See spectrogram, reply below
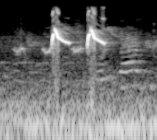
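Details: Prinia (prenjak lumut) giving its loud 'shot' call variations: two loud, sharp notes about a third of a second apart, each dropping steeply from high to mid pitch, over a faint background hum.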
